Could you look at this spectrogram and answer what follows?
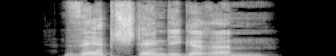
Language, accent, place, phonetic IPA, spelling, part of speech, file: German, Germany, Berlin, [ˈzɛlpʃtɛndɪɡəʁəm], selbständigerem, adjective, De-selbständigerem.ogg
- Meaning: strong dative masculine/neuter singular comparative degree of selbständig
